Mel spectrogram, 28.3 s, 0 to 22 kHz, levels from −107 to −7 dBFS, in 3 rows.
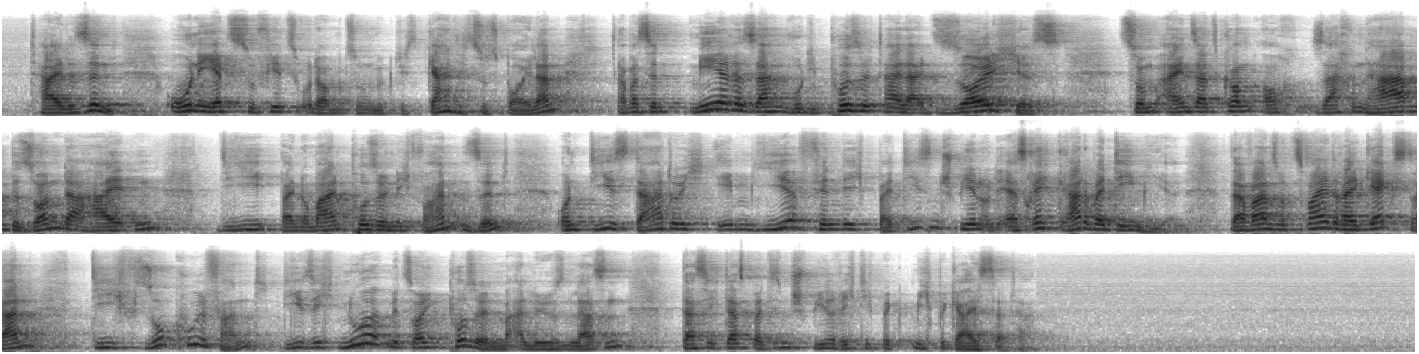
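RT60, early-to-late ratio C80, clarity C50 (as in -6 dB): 0.95 s, 14.5 dB, 12.5 dB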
